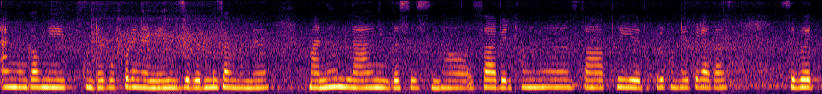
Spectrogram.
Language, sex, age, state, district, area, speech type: Bodo, female, 18-30, Assam, Chirang, urban, spontaneous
